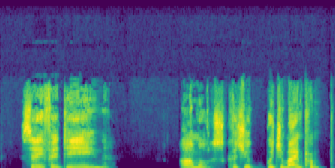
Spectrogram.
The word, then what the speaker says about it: Saifedean Ammous: Saifedean Ammous is how it's pronounced in Arabic, but Saifedean Ammous is good enough in English.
